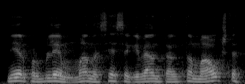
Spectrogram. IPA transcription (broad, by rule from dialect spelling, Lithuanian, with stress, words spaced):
ˈnʲeːr proːˈbʲlʲeːmʊ ˈmɑːnɐ ˈsʲæːsʲɛ ɡʲɪˈʋʲɛn pʲɛŋkˈtɐm ˈɐʊkʃʲtʲɛ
